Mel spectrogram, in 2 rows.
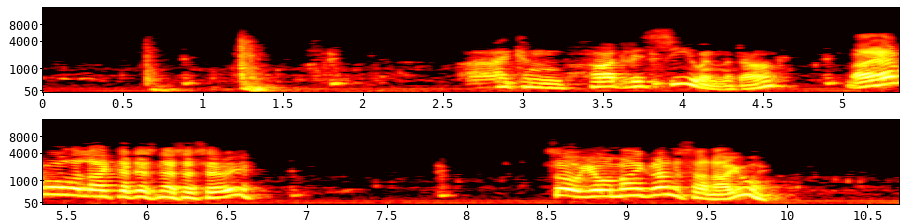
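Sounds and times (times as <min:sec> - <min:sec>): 
door being closed: 0:00.6 - 0:01.7
speech: 0:02.7 - 0:06.8, 0:08.5 - 0:09.9.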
